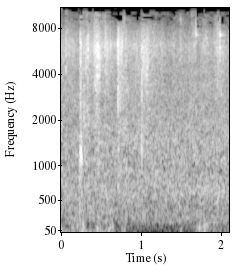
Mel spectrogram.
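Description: Footsteps of a walker on a stony path, a few uneven steps over a steady background hiss.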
